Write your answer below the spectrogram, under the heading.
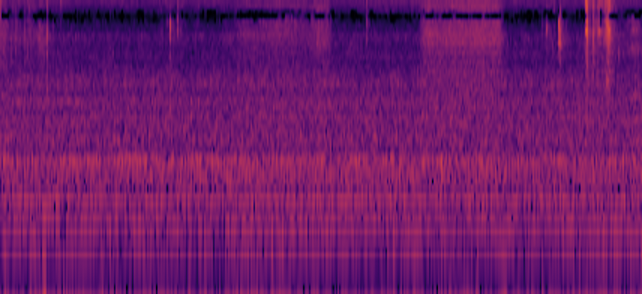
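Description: Microwave oven running with a steady electrical hum while it defrosts frozen chicken, with a faint click or two near the start.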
